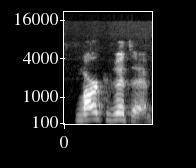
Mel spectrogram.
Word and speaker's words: Mark Rutte: Rutte? How do you pronounce the name of the leader of the Netherlands? He's a serious member of the World Economic Forum too. What's his name? Mark Rutte.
